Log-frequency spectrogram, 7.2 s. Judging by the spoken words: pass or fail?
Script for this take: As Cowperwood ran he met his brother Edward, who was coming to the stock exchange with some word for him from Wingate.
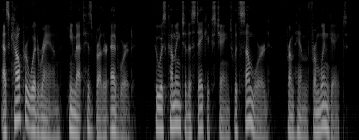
fail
